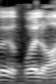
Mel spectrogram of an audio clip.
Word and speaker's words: Guijuelo: José Alberto García, vamos con el resto de las informaciones deportivas y en este caso, cantera del Club Deportivo Guijuelo.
